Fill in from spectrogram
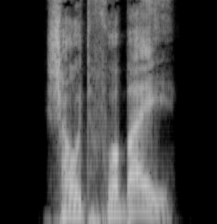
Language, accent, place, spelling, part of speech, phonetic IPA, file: German, Germany, Berlin, schaut vorbei, verb, [ˌʃaʊ̯t foːɐ̯ˈbaɪ̯], De-schaut vorbei.ogg
- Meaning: inflection of vorbeischauen: 1. second-person plural present 2. third-person singular present 3. plural imperative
